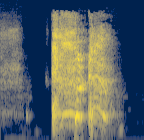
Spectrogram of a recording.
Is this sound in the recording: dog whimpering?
no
